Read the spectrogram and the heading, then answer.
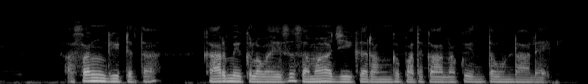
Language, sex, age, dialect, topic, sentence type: Telugu, male, 25-30, Telangana, banking, question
